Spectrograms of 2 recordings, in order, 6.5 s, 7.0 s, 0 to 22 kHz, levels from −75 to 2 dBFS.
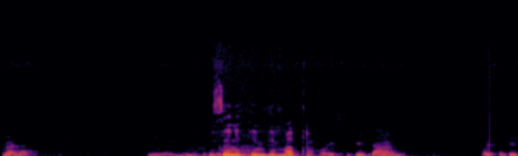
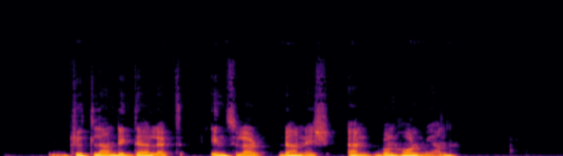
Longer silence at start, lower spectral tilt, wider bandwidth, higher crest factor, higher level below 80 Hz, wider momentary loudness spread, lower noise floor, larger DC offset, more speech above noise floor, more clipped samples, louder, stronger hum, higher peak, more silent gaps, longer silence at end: second, 0.05 s vs 0.6 s; second, -7 dB/octave vs -8.5 dB/octave; first, 16.5 kHz vs 7.2 kHz; first, 22 dB vs 12 dB; second, -60 dBFS vs -46 dBFS; first, 18 LU vs 12 LU; first, -71 dBFS vs -59 dBFS; neither; second, 39 dB vs 47 dB; neither; second, -32 LUFS vs -13 LUFS; neither; second, -12 dBFS vs -2 dBFS; neither; second, 0 s vs 1.35 s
